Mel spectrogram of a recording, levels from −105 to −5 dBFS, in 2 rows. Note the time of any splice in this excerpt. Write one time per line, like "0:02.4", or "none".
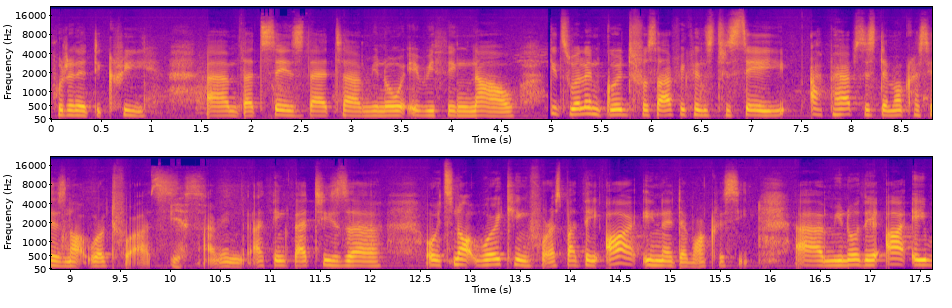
0:05.0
